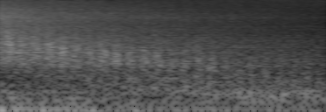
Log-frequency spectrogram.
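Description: Fading tail of a hardstyle track after the beat stops: a low rumbling wash of noise dying away slowly and steadily.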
